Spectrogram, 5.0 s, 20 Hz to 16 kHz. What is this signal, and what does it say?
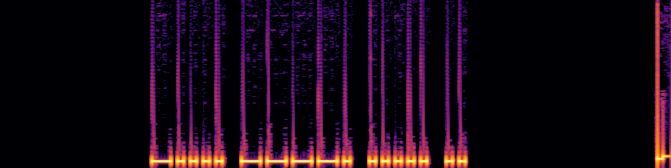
Morse code, heard as a keyed tone, about 25 wpm, 700 Hz. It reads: 695I
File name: practice / 25wpm / Four Letter-Number Combinations - 25wpm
